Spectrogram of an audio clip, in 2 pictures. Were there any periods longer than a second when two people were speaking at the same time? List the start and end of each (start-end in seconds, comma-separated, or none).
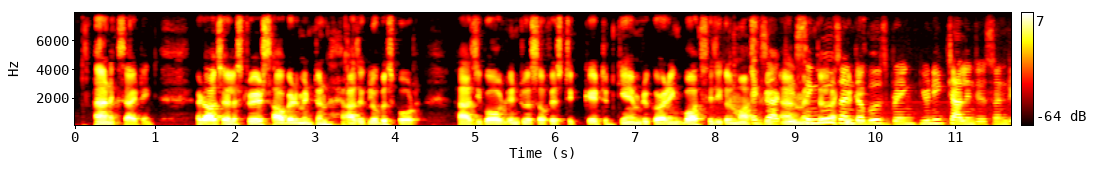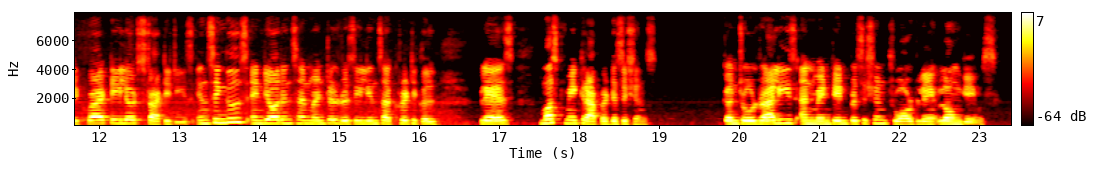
8.4-9.9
